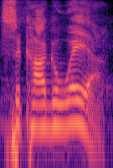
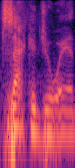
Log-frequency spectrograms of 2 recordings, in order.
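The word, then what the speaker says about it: Sacagawea: that's where they met sagaa sometimes they call it sakaja that's not how you pronounce it she had been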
